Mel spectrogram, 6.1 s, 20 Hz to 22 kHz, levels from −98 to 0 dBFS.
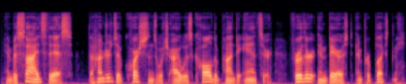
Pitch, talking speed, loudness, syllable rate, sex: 110 Hz, 185 wpm, -19 LUFS, 5.9 syllables/s, male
